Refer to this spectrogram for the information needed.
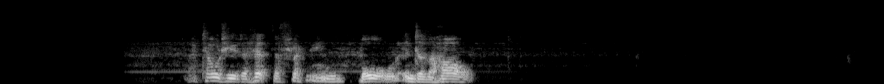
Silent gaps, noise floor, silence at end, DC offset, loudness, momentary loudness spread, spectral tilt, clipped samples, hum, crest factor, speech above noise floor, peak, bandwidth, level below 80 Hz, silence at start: none; -85 dBFS; 4.1 s; under 0.1%; -17 LUFS; 9 LU; -9.5 dB/octave; under 0.1%; none; 20 dB; 68 dB; -2 dBFS; 6.6 kHz; -64 dBFS; 1.9 s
